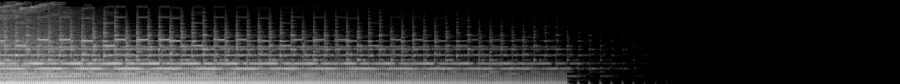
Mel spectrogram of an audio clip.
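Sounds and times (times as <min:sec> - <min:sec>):
instrumental music: 0:00.0 - 0:06.0.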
